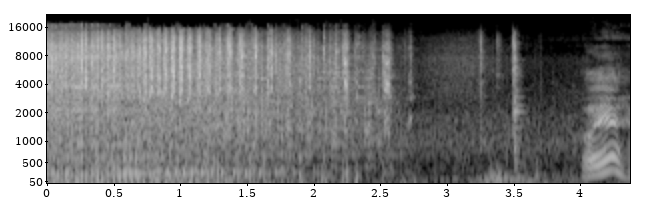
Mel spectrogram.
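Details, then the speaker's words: Ariens snowblower, hard to start: small single-cylinder chugs unevenly for a couple of seconds, then fades and dies. Owner suspects water in the gas; it probably needs a carb clean. "well hard to start oh yeah probably has some water in the gas or something"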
